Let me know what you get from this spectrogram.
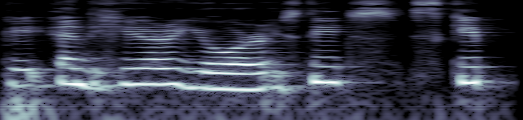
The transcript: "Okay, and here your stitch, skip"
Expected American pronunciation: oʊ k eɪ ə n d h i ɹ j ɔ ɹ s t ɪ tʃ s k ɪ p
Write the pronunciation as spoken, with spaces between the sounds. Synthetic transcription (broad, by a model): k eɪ ə n d h i ɹ j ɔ ɹ s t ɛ s s k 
